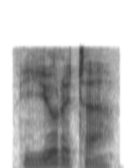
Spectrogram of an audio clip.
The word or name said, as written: ureter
